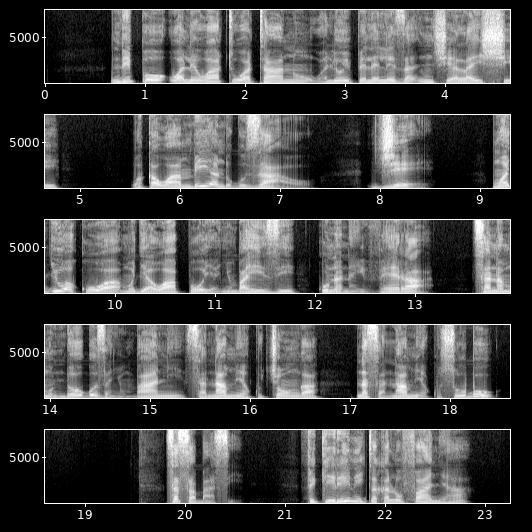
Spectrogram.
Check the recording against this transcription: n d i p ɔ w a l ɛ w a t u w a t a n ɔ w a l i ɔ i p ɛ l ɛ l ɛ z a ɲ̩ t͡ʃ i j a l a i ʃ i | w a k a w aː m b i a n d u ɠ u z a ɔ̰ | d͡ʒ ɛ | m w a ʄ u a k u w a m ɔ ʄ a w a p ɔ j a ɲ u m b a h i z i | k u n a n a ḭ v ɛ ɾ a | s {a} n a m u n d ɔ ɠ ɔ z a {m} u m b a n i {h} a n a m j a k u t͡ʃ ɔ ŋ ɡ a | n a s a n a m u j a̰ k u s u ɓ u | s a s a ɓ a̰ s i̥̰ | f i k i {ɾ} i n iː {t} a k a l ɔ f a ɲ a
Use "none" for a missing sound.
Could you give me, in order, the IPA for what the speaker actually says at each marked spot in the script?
a, ɲ, s, ɾ, t

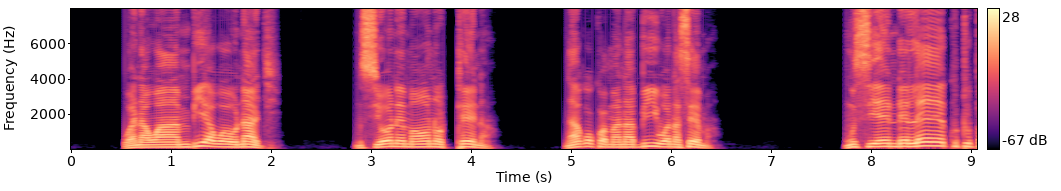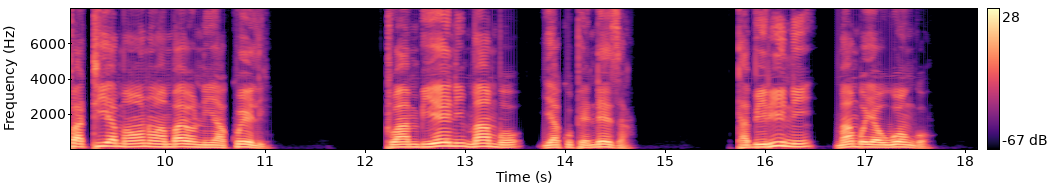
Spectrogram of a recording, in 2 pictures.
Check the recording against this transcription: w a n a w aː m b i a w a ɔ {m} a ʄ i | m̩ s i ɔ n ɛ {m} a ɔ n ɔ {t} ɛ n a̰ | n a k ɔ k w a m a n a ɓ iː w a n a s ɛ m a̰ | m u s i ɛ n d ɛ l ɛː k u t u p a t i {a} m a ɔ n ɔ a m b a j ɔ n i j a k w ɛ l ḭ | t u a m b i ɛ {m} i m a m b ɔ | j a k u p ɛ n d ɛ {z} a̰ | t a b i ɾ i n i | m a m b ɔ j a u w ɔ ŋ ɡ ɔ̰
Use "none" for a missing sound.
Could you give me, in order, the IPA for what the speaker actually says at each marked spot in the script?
n, m, t, a, n, z

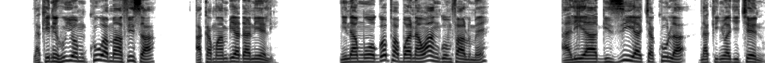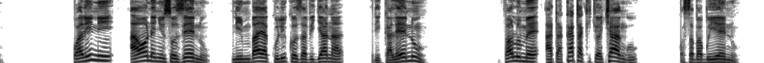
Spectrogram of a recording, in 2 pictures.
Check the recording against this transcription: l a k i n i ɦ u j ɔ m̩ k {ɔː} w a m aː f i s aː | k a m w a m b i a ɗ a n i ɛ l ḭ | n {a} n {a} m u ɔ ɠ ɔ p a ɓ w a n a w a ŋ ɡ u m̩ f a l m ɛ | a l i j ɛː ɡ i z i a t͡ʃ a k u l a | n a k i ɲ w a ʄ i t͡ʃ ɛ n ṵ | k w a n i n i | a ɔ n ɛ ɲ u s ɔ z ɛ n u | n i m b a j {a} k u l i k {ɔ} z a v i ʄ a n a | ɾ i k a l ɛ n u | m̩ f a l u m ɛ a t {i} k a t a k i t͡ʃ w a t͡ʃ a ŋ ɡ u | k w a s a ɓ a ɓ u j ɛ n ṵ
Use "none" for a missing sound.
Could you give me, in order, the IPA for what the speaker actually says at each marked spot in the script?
uː, i, a, a, ɔ, a

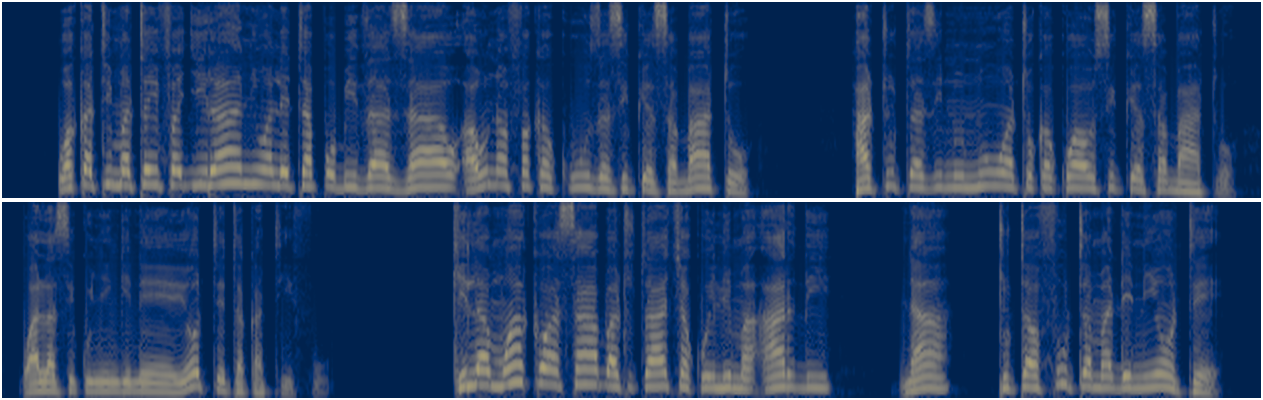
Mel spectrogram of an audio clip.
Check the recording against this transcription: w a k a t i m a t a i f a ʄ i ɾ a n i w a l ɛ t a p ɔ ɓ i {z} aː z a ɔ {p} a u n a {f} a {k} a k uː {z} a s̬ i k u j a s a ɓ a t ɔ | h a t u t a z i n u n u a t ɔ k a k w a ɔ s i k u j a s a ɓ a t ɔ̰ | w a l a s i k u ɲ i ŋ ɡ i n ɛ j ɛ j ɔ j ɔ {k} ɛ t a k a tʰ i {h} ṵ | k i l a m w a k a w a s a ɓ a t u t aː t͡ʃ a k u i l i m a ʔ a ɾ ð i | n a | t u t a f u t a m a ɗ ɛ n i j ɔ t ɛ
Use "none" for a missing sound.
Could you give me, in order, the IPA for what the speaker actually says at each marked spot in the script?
ð, ʔ, f, k, z, t, f

